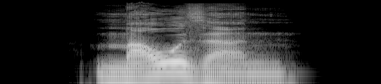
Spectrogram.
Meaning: 1. to moult feathers 2. to change positively, improve; turn over a new leaf
- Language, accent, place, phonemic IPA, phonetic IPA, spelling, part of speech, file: German, Germany, Berlin, /ˈmaʊ̯.zərn/, [ˈmaʊ̯.zɐn], mausern, verb, De-mausern.ogg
